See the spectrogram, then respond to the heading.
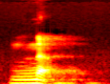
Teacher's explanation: Tip of tongue touches alveolar ridge.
